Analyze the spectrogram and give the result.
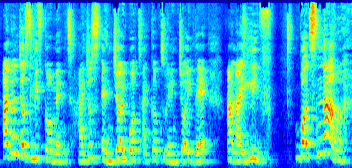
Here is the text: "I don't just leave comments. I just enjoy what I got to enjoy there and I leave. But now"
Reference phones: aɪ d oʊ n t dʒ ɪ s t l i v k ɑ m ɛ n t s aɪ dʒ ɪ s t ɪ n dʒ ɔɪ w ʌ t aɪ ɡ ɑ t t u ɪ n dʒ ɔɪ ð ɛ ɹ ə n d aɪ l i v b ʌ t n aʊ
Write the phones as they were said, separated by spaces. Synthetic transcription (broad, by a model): aɪ d oʊ n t dʒ ɪ s t l i v k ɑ m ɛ n t aɪ dʒ ɪ s t ɪ n dʒ ɔɪ w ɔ t aɪ ɡ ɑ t t u ɪ n dʒ ɔɪ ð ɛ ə n aɪ l i v b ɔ t n aʊ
